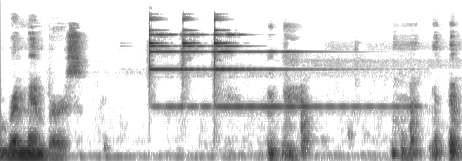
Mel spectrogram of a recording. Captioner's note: bell ringing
